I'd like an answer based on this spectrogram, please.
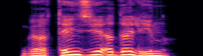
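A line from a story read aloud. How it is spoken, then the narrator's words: Trembling voice. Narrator (Russian): дрожащим голосом начал Вонг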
